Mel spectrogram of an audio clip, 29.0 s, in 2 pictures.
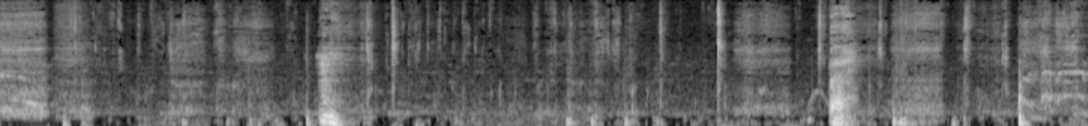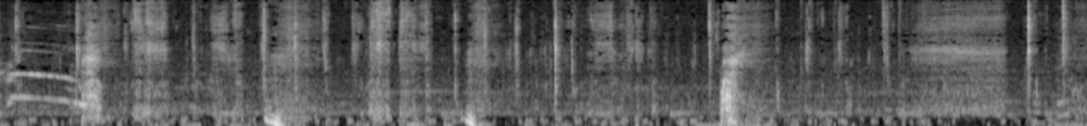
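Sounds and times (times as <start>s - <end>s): wet chewing and lip-smacking: 0.7s - 29.0s
rooster crowing: 13.6s - 15.9s.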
